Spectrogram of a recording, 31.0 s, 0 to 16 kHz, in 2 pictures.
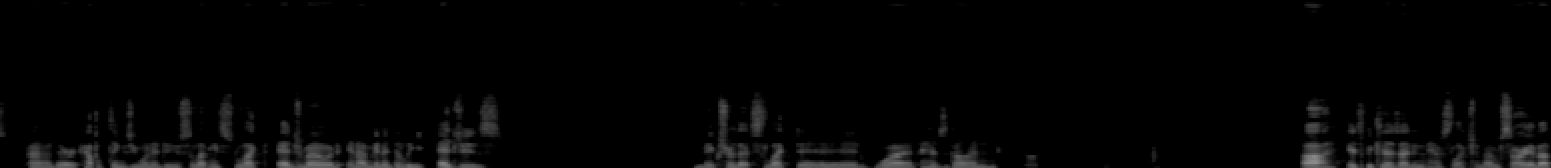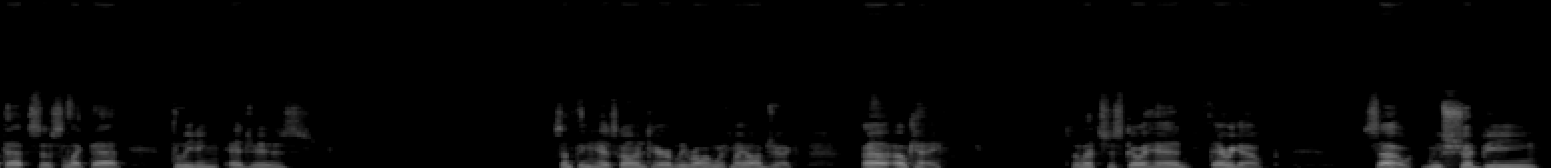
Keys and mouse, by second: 9.3 middle click, 12.9 click, 13.9 click, 18.1 click, 22.4 middle click, 24.2 ctrl+z, 24.4 ctrl+z, 26.0 ctrl+z, 27.2 ctrl+shift+z.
